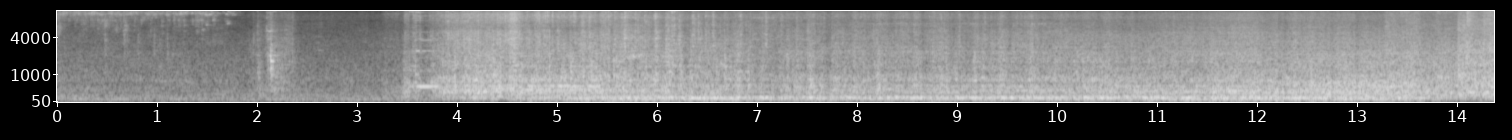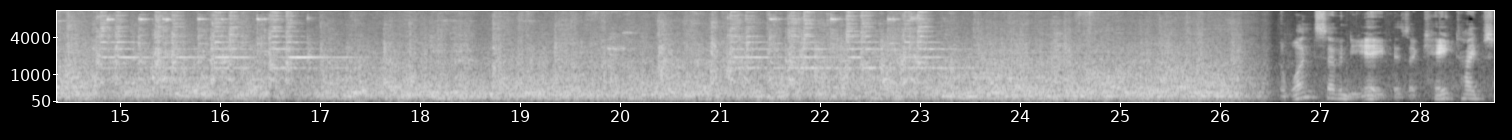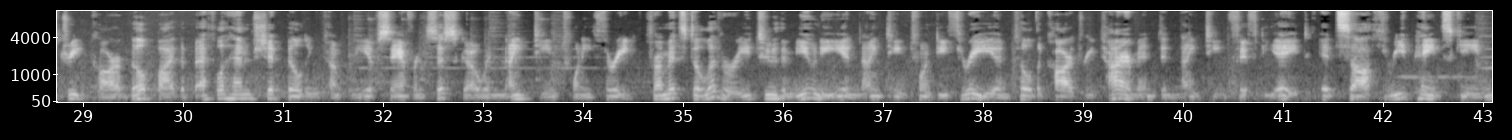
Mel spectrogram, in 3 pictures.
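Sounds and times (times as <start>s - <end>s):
streetcar rumbling on rails: 0.0s - 43.0s.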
